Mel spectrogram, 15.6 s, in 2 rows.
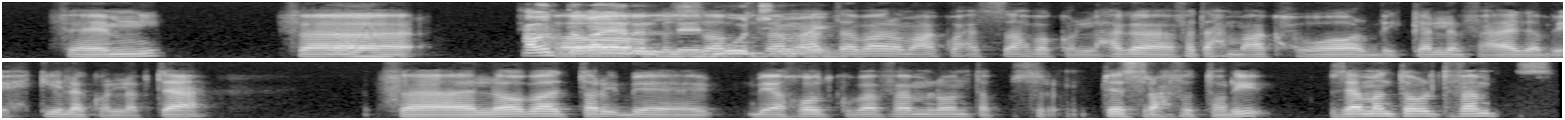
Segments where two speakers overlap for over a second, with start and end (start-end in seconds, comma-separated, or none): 2.8-4.2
